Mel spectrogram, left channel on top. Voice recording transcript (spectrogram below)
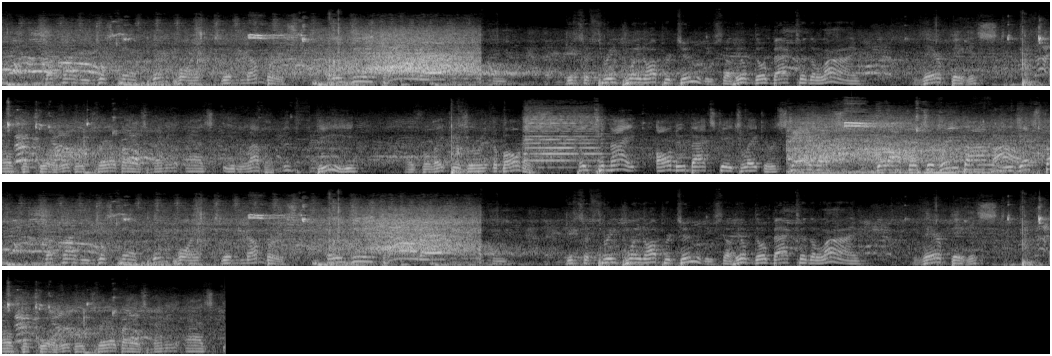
Sometimes you just can't pinpoint with numbers. AD counted. Gets a 3-point opportunity, so he'll go back to the line. Their biggest of the quarter. They trail by as many as 11. D, as the Lakers are in the bonus. Hey, tonight, all new Backstage Lakers. Davis, good offensive rebound, and he gets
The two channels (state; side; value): drops out; right; at 12.8 s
